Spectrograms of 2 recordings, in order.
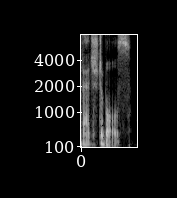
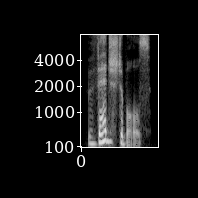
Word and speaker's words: vegetables: A lot of people say it like this, vegetables, slowly and with every syllable. But in natural English, we often say it faster and smoother. Vegetables. Only 3 sounds.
